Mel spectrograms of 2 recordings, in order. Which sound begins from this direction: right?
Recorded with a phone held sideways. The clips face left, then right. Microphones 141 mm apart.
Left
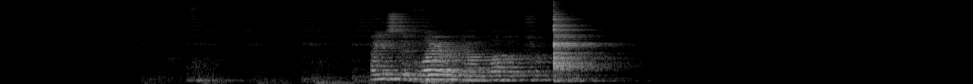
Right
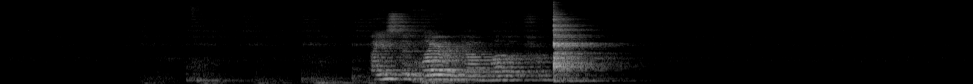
Tapping, at 5.5 s.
